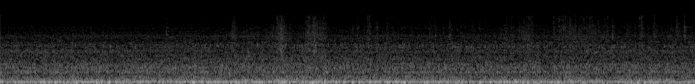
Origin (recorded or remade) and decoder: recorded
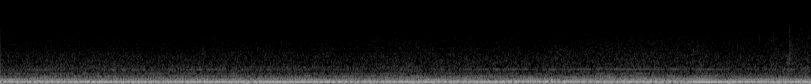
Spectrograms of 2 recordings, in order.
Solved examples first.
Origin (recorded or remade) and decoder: recorded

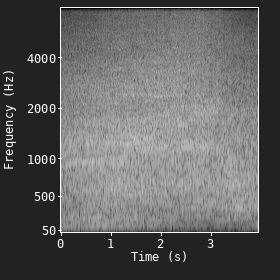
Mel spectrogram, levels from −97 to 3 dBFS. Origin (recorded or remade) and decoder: recorded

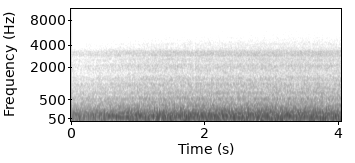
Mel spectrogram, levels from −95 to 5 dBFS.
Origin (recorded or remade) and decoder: remade, vocoder, Vocos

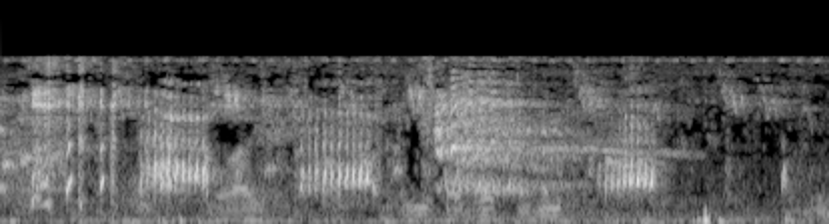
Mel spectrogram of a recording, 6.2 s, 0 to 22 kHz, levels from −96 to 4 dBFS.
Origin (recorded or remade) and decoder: remade, vocoder, Vocos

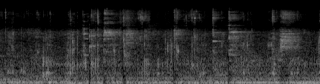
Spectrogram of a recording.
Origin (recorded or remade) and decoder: remade, vocoder, Vocos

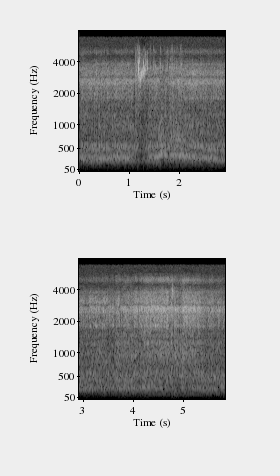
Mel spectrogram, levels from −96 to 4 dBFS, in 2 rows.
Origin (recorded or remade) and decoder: remade, vocoder, Vocos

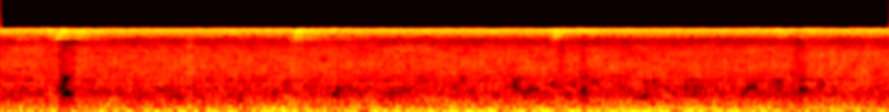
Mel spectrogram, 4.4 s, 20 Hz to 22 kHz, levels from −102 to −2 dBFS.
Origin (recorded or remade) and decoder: remade, vocoder, Vocos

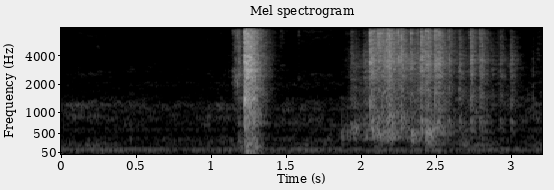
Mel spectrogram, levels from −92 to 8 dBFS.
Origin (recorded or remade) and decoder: remade, vocoder, Vocos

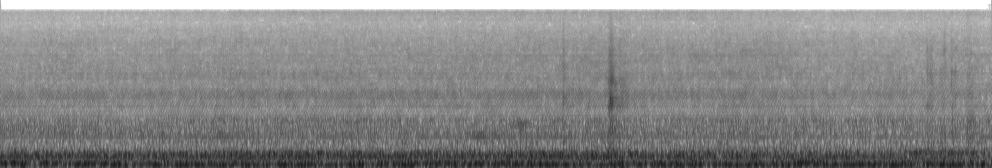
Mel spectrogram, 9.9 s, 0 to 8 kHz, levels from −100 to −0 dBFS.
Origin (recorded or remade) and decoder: remade, vocoder, Vocos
